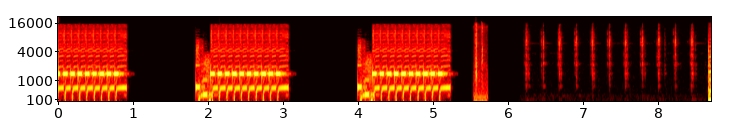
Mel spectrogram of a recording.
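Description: Telephone ringing: three trilled rings of about a second each, with short gaps between. Then, from about six seconds in, a clock ticks quickly, about four ticks a second.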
